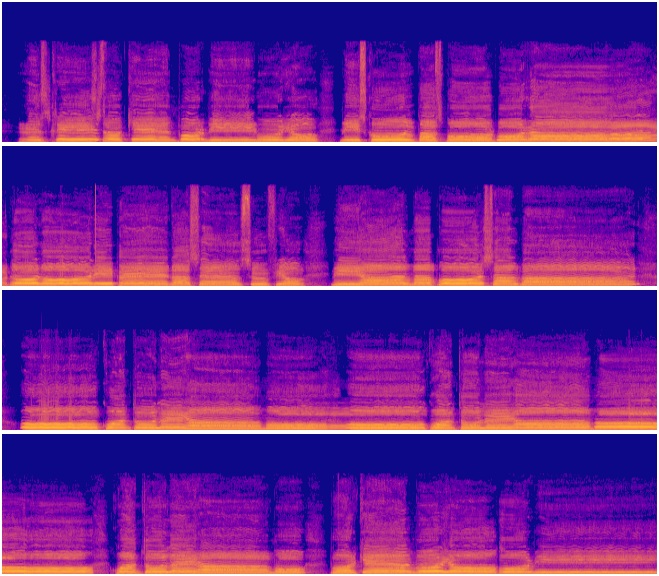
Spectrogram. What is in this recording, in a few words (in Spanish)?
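VOCES, himnos a capella; ¡OH CUANTO LE AMO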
